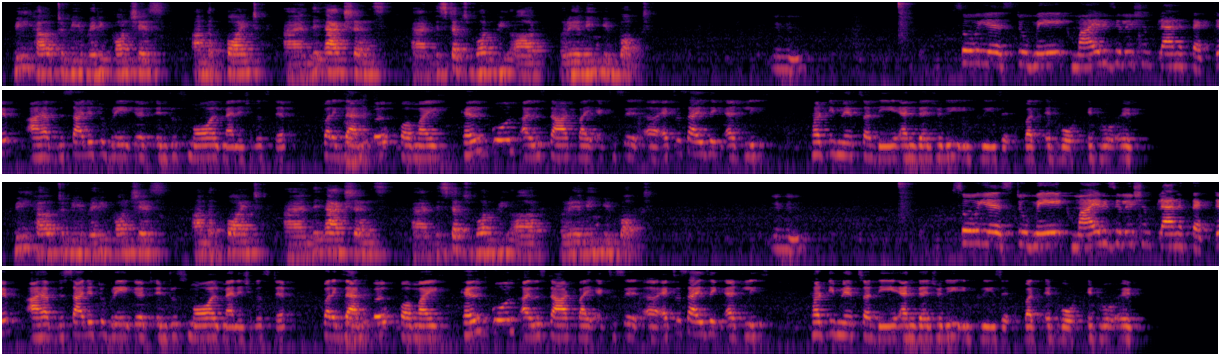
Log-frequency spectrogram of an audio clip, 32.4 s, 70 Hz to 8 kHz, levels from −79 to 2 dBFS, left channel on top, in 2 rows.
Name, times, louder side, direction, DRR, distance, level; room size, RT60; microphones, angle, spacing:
voice 1, 0.2-2.2 2.5-5.1 5.5-7.2 7.4-8.6 11.9-12.1 20.8-21.1 24.7-24.8, left 2 dB, 60° left, 3 dB, 4.9 m, -34 dB
voice 2, 10.3-10.7 12.7-20.0 20.5-22.1 22.4-24.2 24.5-26.4 27.0-31.3, right 4 dB, 65° right, 10 dB, 1.6 m, -30 dB
17.5 x 13.0 x 5.1 m, 0.40 s
head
